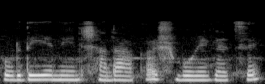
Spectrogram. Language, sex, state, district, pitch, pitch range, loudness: Bengali, female, West Bengal, Malda, 210 Hz, 200-215 Hz, -15 LUFS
